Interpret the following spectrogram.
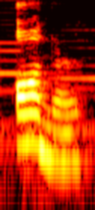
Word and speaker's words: honor: in all the words there are silent age letters in some of the words we do not pronounce them what are these words listen again Hotel happy hour hello hand home hi honor very good it's the edge in our and honor now let's read this poem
